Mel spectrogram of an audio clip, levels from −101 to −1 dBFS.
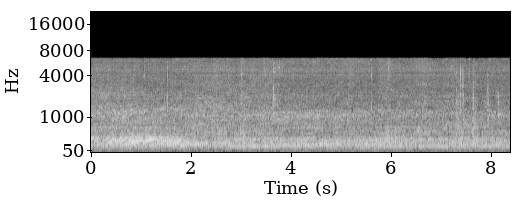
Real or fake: fake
